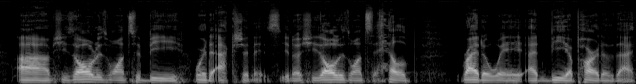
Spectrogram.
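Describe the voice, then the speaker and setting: On a very clean recording with a silent background, a man with a Jamaican accent talks at a moderate pace in a very deep, low pitch with fairly even intonation. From Jamaica (rural). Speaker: cardiologist and researcher. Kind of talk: conference talk. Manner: halting, many fillers.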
